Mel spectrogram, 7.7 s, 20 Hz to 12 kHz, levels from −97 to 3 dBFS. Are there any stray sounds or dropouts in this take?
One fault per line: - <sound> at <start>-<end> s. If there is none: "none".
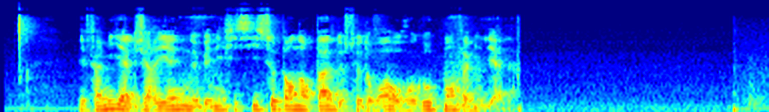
none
